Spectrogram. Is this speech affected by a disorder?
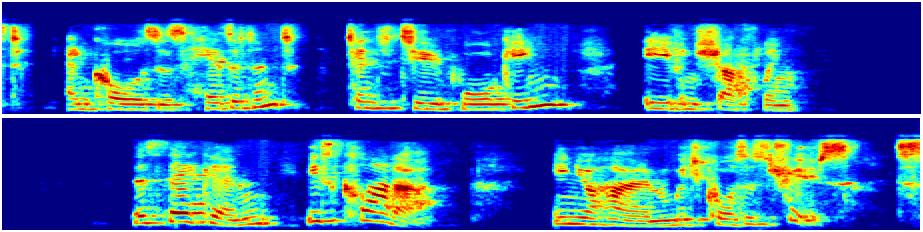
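No.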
